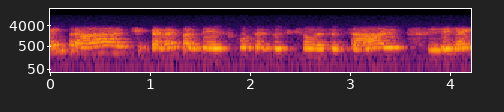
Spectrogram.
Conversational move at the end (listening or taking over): listening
